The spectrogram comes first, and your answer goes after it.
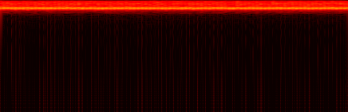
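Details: High, bright buzzing of grasshoppers with no music, made of rapid steady pulses that hold one unbroken level throughout.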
